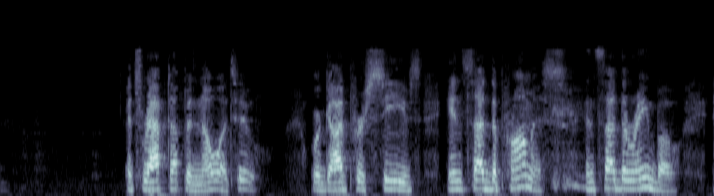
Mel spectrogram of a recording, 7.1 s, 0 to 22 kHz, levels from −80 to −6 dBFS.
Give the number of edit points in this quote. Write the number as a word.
zero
